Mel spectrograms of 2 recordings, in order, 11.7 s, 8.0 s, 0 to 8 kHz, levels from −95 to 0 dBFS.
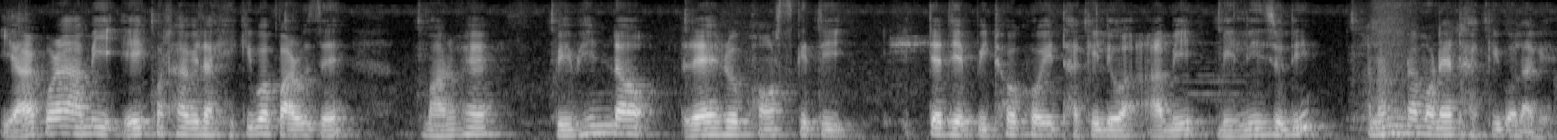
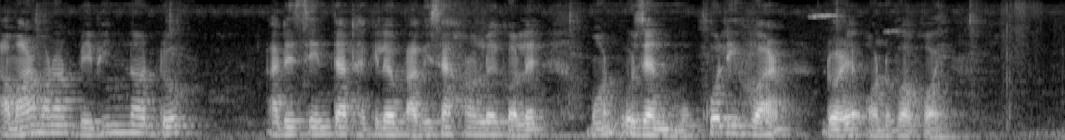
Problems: background sounds at intervals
